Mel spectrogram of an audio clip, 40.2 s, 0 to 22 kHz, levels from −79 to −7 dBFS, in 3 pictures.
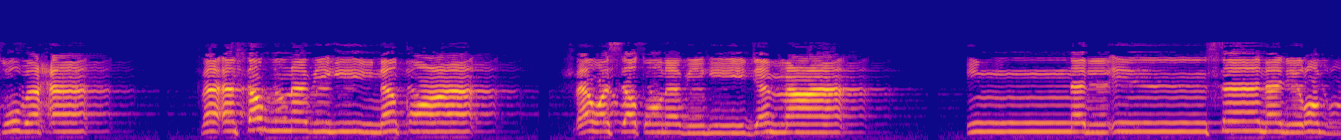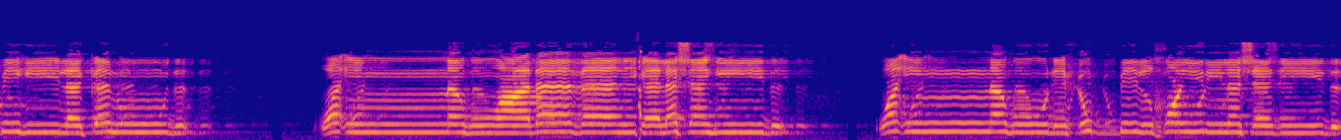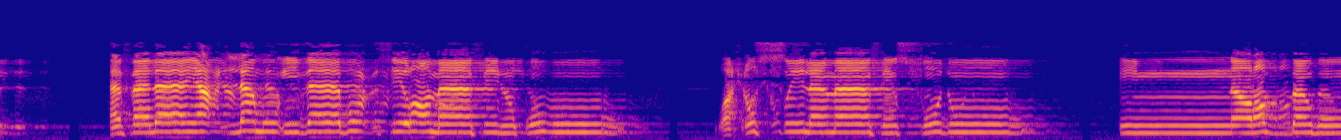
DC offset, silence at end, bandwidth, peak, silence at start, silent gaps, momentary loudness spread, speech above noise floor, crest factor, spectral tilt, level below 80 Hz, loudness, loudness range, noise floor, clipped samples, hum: under 0.1%; 0 s; 6.6 kHz; -4 dBFS; 0 s; 5.40-5.45 s, 9.30-9.34 s, 27.53-27.58 s; 14 LU; 42 dB; 20 dB; -3 dB/octave; -66 dBFS; -21 LUFS; 7 LU; -64 dBFS; under 0.1%; none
